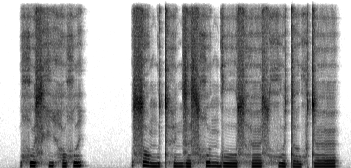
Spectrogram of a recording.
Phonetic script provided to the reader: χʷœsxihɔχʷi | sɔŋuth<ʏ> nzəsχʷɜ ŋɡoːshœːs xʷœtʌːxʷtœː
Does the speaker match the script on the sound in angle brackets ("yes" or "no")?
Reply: yes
